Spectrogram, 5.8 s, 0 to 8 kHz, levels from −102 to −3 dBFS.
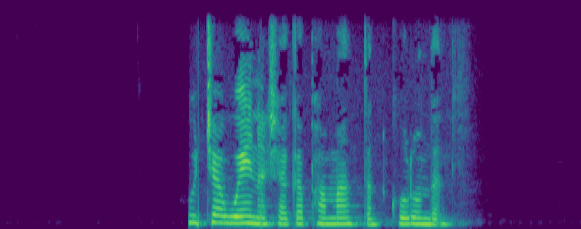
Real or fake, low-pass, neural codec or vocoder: real; 7.2 kHz; none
